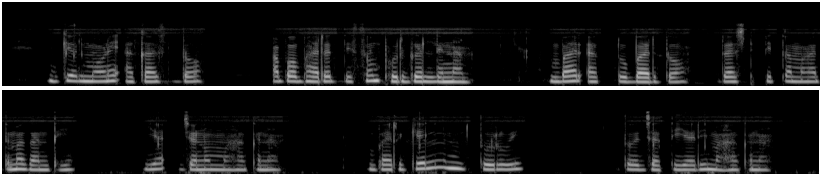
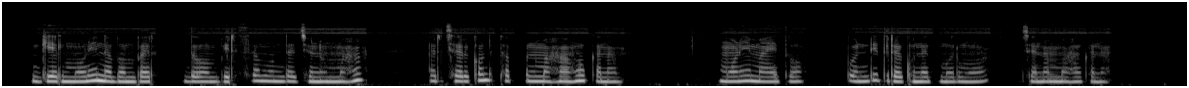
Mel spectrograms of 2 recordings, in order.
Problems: background sounds at intervals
